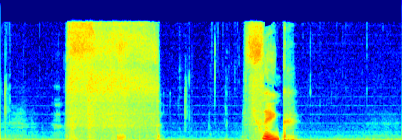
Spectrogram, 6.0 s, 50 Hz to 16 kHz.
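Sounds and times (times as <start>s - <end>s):
breathy hiss like an unvoiced TH fricative: 0.0s - 2.5s
speech: 1.8s - 2.0s, 3.9s - 4.5s.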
